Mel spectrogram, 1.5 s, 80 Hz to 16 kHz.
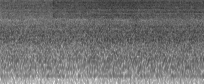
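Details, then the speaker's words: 2009-2015 Nissan Maxima idling with P0171 code: steady airy hiss from a small nick in the second intake manifold vacuum hose (white line), past the mass airflow sensor; revs dip when covered by hand, idles back up when released. Vacuum leak. "Let off of it, idles back up. So anyway, there's a small little nick in that hose."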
